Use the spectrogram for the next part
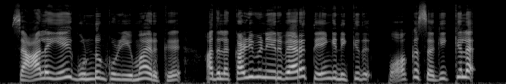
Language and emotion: Tamil, disgusted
